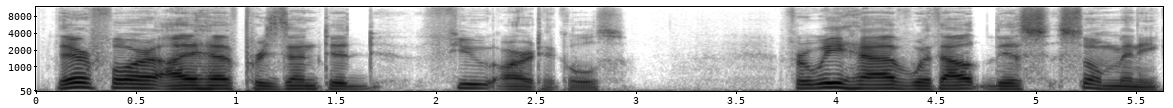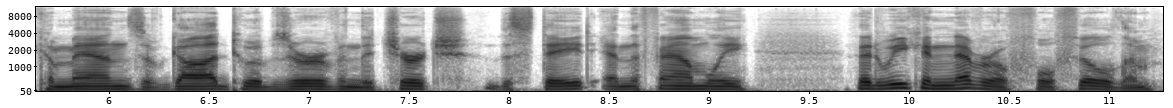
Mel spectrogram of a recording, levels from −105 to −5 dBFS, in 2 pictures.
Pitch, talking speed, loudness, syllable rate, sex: 115 Hz, 170 wpm, -17 LUFS, 5.2 syllables/s, male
